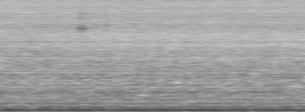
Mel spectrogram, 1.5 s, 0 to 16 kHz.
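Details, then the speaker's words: 2000 Ford F450 that had a crank no-start, just after replacing the bad fuel pump: starts and runs with a deep, steady rumble, no stumbling or surging. "let's see if it'll start almost there we go that was the fuel pump"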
